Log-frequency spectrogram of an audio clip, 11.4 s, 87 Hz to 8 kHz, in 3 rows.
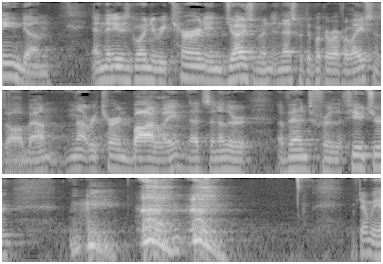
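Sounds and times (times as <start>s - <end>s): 
speech: 0.0s - 10.0s, 11.1s - 11.3s
person clearing throat to dislodge something stuck in the throat during communion: 8.2s - 10.0s.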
